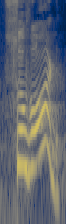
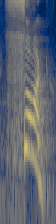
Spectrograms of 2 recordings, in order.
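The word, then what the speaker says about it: sword: Next वर्ड देखो सुवॉर्ड, सुवॉर्ड ही बोलते होंगे आप लोग इसको, है ना, लेकिन ये है सॉर्ड, सॉर्ड, इसमें क्या है, डब्ल्यू साइलेंट है, इसको बोलेंगे सॉर्ड यानी कि तलवार।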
